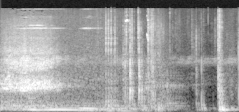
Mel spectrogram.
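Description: A car engine runs and then cuts off.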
